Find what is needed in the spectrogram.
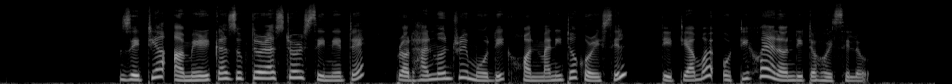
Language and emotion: Assamese, happy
